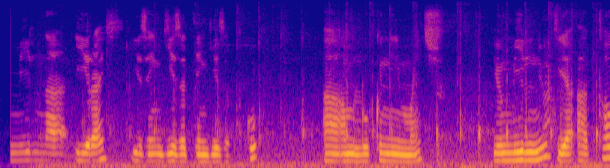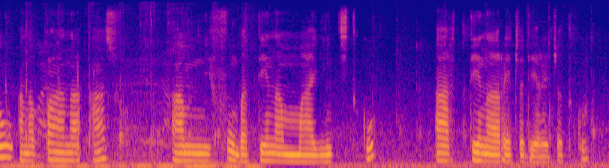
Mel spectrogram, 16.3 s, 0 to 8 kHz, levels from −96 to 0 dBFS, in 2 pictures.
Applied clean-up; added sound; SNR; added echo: none; Livestock, farm animals, working animals; 13 dB; none.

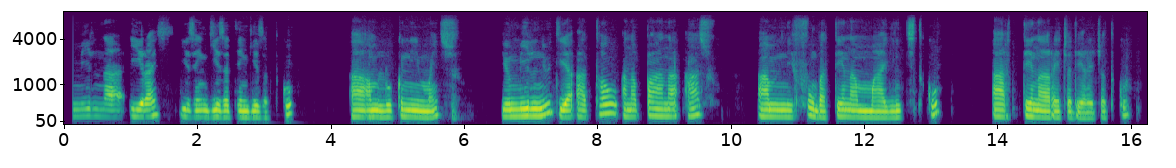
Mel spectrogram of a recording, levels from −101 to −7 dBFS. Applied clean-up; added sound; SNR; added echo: none; none; none; none.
